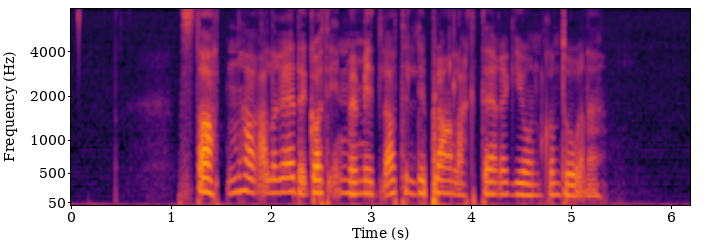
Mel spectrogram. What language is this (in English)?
Norwegian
